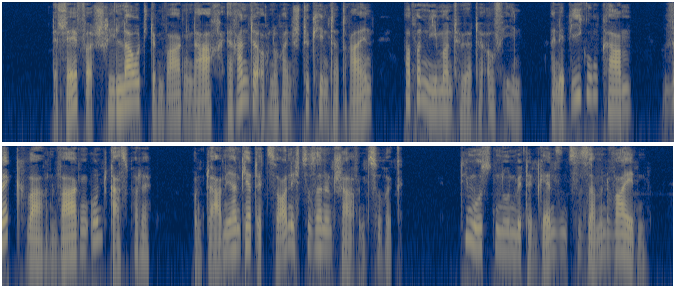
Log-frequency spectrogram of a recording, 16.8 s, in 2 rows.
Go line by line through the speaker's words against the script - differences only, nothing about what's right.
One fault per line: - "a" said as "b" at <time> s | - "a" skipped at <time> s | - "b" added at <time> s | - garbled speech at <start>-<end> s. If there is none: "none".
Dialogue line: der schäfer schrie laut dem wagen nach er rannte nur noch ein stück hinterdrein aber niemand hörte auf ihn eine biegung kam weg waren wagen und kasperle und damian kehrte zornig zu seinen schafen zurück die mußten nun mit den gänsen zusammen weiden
- "nur" said as "auch" at 3.2 s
